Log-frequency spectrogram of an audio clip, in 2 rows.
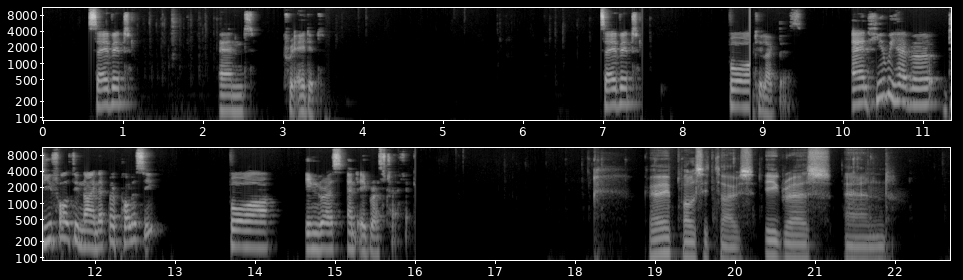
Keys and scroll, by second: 0.6-3.4 typing, 6.6 space, 7.3 BackSpace, 8.7 BackSpace, 17.4-22.6 typing.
